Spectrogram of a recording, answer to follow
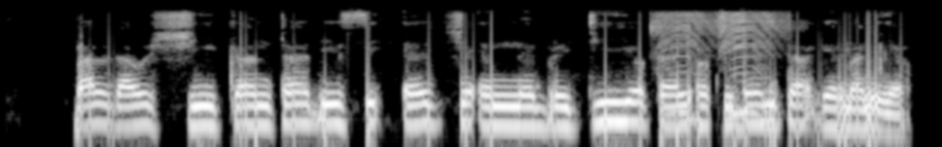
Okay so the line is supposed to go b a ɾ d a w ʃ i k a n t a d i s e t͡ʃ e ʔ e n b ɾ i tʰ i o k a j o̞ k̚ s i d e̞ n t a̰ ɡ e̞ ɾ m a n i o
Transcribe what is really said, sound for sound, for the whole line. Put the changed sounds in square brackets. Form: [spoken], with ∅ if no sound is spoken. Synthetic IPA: b a [l] d a w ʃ i k a n t a d i s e t͡ʃ e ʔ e n b ɾ i [t] i o k a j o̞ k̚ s i d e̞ n t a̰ ɡ e̞ ɾ m a n i o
